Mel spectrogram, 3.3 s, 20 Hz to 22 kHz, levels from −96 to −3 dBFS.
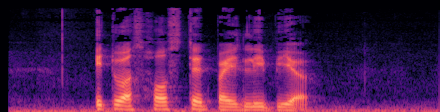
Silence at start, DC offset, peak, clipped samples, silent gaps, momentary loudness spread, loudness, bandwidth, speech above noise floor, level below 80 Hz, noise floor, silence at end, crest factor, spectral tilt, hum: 0.05 s; under 0.1%; -8 dBFS; under 0.1%; none; 23 LU; -25 LUFS; 16 kHz; 19 dB; -44 dBFS; -44 dBFS; 0 s; 20 dB; -6 dB/octave; none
